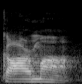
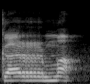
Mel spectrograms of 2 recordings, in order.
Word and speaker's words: karma: sister hello he knew karma not calm Karma it's Karma so you have to roll the are and say karma not Karma Satya and not Satya such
